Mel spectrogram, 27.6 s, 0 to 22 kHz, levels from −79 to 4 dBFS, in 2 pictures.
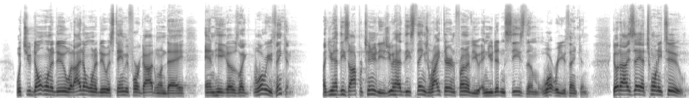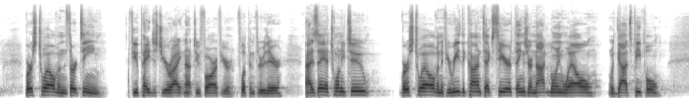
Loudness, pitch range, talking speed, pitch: -18 LUFS, 115-140 Hz, 200 wpm, 125 Hz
